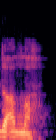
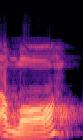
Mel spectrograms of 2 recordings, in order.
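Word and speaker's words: الله: mimman katama syahadatanahu minallah perhatikan lafaz Allah ini secara kaidah ataupun secara hukum akan dibaca tebal Kenapa dibaca tebal karena sebelumnya ada huruf yang berharakat fathah sepakat setuju lafaz Allah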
